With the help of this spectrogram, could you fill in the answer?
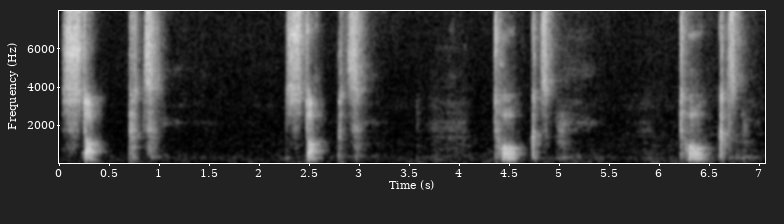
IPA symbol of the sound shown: t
